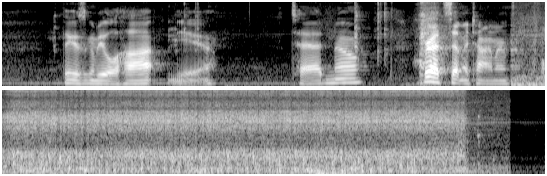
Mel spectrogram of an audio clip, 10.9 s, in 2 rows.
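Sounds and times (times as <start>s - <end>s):
speech: 0.6s - 2.2s, 2.9s - 5.8s
dab hit rumbling bubbly hiss: 5.1s - 10.3s.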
